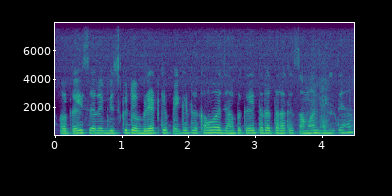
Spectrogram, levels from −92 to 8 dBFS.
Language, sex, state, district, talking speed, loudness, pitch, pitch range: Hindi, male, Uttar Pradesh, Deoria, 265 wpm, -21 LUFS, 175 Hz, 165-180 Hz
